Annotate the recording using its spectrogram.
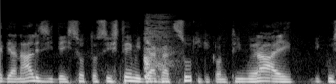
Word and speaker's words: Akatsuki: Akatsuki, no, è sulla prima sillaba.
